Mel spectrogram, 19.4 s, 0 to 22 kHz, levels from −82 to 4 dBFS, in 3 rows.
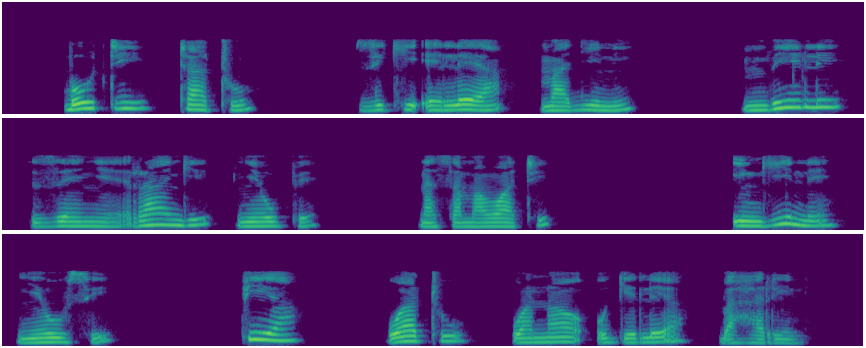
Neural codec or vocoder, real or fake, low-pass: none; real; 5.4 kHz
